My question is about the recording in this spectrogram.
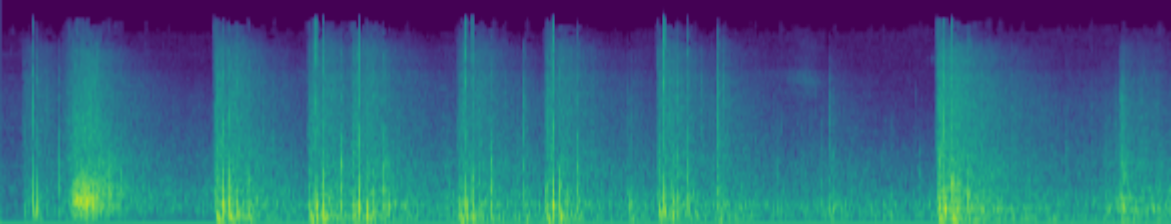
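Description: Aerial firework shells bursting in a run of sharp bangs, some in quick clusters of two or three, each followed by a short lingering tail. The loudest come near the start and about seven seconds in.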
